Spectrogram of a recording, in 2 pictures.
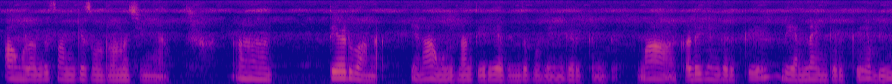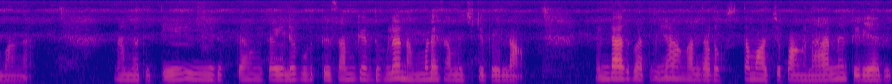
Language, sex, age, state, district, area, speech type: Tamil, female, 30-45, Tamil Nadu, Mayiladuthurai, rural, spontaneous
